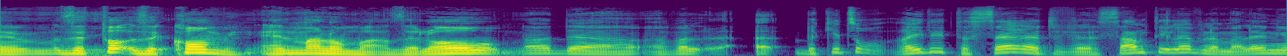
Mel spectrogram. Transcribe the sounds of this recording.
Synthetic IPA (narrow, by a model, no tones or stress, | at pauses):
ezet̪ozekʰo̞miʔenmalo̞maʁzelo̞lojod̪eaːvalbekit͡suʁʁait̪̬it̪ase̞ʁe̞tve̞samt̪ile̞vle̞malenj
